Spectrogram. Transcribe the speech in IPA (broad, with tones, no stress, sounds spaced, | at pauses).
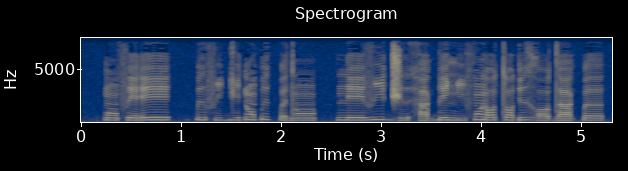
k͡p ɔ̃˨ f e˨ ɾ eː˧ | k͡p ɨ˧ f i˨ ɡ i˨ ɗ ɔ̃˧ ɓ ɨ˧ k͡p ə˨ d ɔ̃˧ | n eː˧ v i˦ d͡ʒ ɨ˨ h a˨ ɡ͡b e˧ ɲ i˨ f ɔ̃˦ ɾ ɔ˨˦ t ɔ˧ ɗ ɨ˨˦ ɣ ɔ˧ d aː˧ k͡p ə˧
